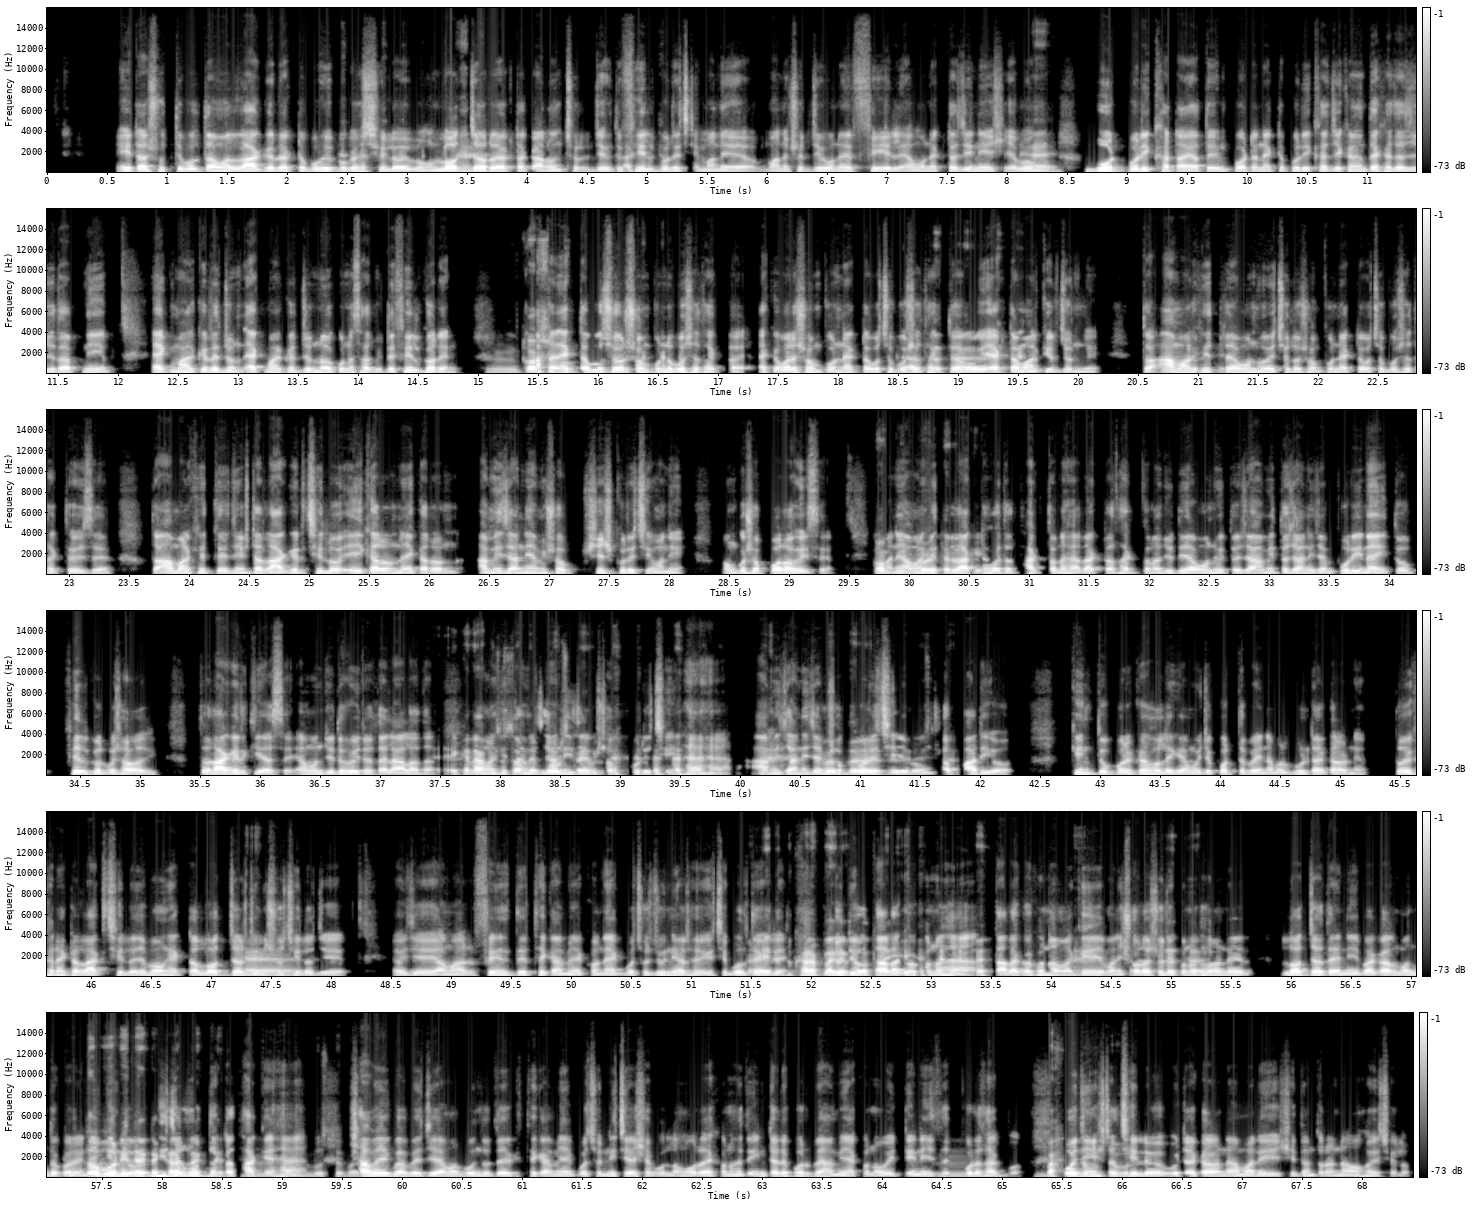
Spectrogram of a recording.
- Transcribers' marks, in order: other background noise; "লাকেরও" said as "লাগেরও"; chuckle; chuckle; chuckle; chuckle; tapping; chuckle
- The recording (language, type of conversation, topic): Bengali, podcast, তুমি কীভাবে পুরনো শেখা ভুল অভ্যাসগুলো ছেড়ে নতুনভাবে শিখছো?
